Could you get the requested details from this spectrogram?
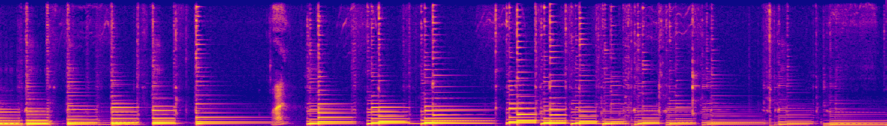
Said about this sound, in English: Right? That's the sound of me harmonizing C major using fourth intervals, right?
